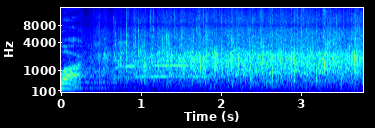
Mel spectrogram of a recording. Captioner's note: applause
